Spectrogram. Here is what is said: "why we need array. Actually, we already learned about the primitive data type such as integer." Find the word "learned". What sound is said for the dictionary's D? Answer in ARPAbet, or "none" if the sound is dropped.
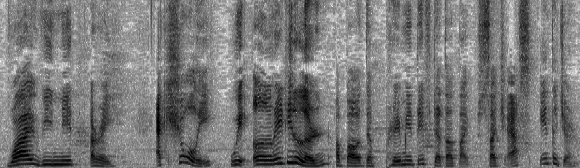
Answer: none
